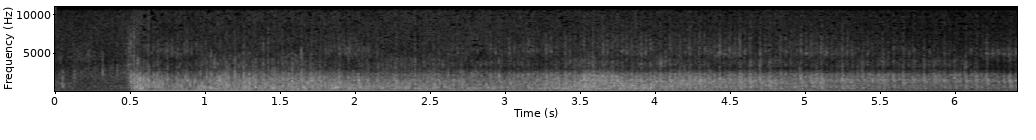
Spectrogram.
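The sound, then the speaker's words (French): The engine of an early-1900s-style car built of wood, leather and copper catches with a sudden burst after a brief low hum, then settles into a loud, steady, rumbling run with a deep throbbing drone that eases slightly toward the end. “La voiture démarra assez facilement et nous sommes partis. Le moteur faisait un bruit étrange.”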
